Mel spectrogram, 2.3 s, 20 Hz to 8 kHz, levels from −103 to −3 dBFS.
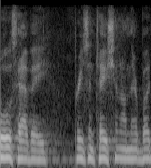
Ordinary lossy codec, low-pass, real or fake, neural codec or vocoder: MP3, 64 kbps; 7.2 kHz; real; none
